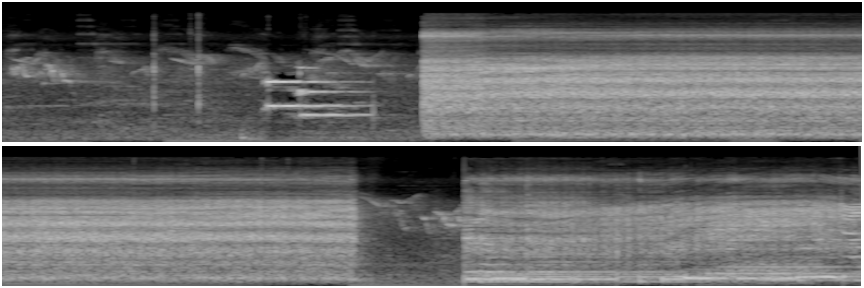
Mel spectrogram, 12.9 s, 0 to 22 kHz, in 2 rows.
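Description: Ubon BT-260 Bluetooth speaker switching to FM radio mode: a short falling run of prompt beeps, then about six seconds of loud untuned FM static hiss. After a brief drop-out, a radio station's music comes through the speaker.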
